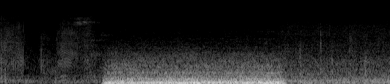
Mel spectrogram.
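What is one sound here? A car engine hums from inside a moving car.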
